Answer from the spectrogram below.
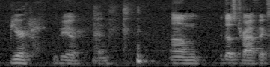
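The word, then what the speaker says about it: Björk: Play Boy George um I wonder if you pronounced it in like Icelandic you use the Icelandic pronunciation yeah maybe that maybe I need to do that which is something like beer beer yeah um it does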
